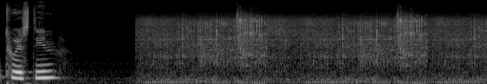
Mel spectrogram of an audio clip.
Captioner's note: propeller whirring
